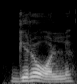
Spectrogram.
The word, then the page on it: groll: [grål:]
